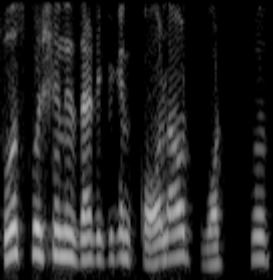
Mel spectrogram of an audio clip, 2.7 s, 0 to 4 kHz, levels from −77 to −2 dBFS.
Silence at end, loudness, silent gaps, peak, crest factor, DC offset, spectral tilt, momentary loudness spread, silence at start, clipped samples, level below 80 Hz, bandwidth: 0.05 s; -30 LUFS; 1.36-1.40 s, 1.95-2.00 s, 2.29-2.49 s; -14 dBFS; 16 dB; under 0.1%; -10 dB/octave; 10 LU; 0.05 s; under 0.1%; -78 dBFS; 4 kHz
